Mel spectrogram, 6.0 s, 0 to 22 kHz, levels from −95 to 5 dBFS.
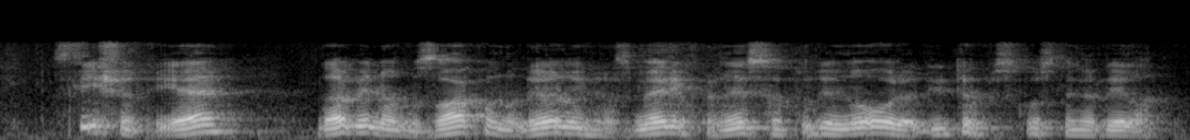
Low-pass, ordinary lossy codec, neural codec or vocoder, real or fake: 7.2 kHz; none; codec, 16 kHz, 4 kbps, FunCodec, trained on Chinese and English, 50 frames a second; fake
